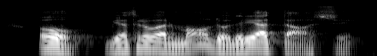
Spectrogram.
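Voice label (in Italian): "riattassi", vocabolario dialettale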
